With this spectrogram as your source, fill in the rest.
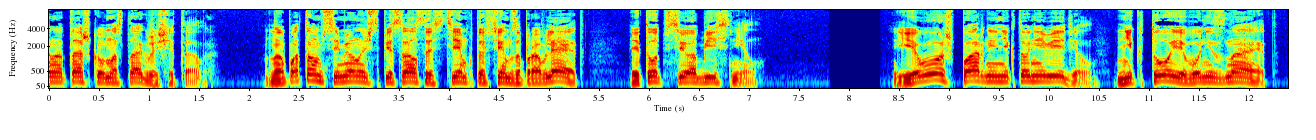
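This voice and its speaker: A coarse, defiant captive thug who swears constantly and talks down to everyone, as a male narrator puts him on. His voice sits noticeably higher than the narrator's own and swings widely in pitch. The recording is dry and close, with no room sound. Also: a bit bright, no echo, exaggerated voice. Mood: confiding. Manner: coarse, swearing, blustering, addresses others as brother. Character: crude defiant male captive gang fighter.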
